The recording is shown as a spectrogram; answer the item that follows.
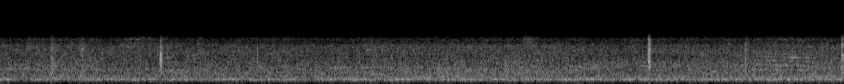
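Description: Outdoor street background: a steady, even hum of noise with no clear single source, broken by two short sharp clicks about a second and a half and six and a half seconds in.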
